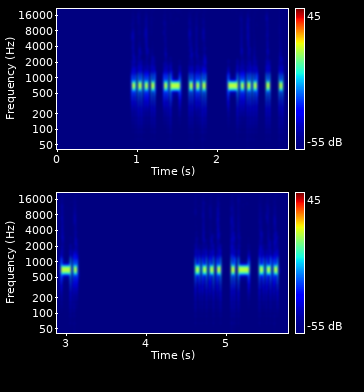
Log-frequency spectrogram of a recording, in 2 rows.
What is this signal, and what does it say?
Morse code, heard as a keyed tone, about 29 wpm, 700 Hz. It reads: HAS BEEN HAS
